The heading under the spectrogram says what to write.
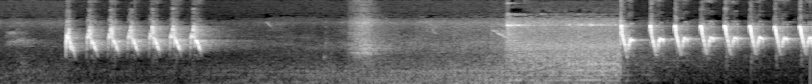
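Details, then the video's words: A bar-winged prinia trills ngebren-style to draw other prinias into song. A burst of about seven quick high notes is followed by a swelling rush of passing-vehicle noise, then another fast run of sharp notes. "ciblek semi gacor, NEMBAK NGEBREN untuk pancingan ciblek semi agar cepat bunyi"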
